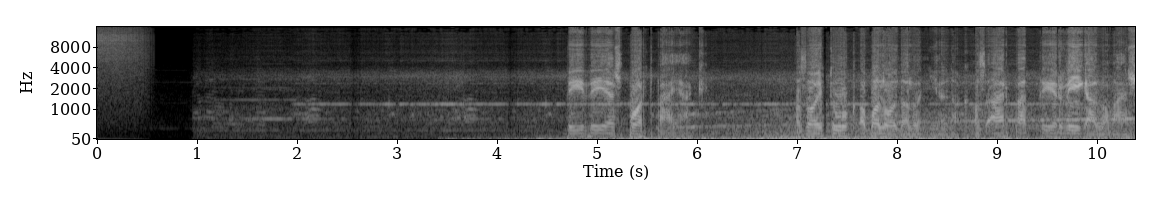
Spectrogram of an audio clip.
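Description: A train starts moving and rumbles as it speeds up.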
